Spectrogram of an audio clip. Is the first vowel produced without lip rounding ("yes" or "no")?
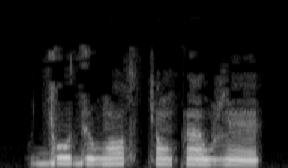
no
